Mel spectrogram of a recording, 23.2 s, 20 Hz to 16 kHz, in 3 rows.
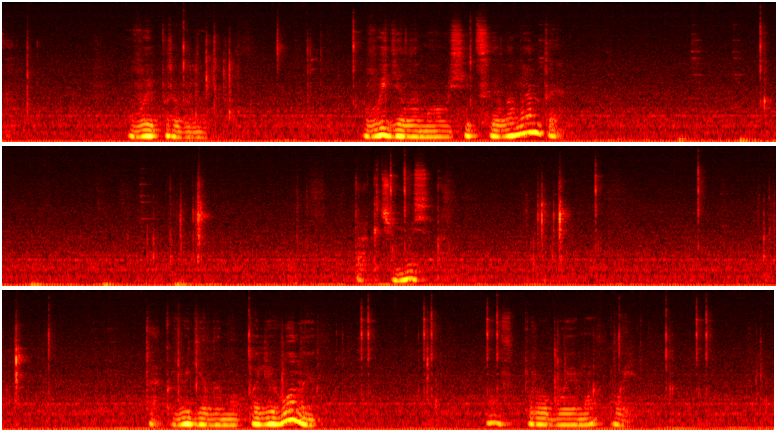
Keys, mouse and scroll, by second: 2.3 alt+z, 3.7 click, 11.8-13.3 drag, 13.3 alt+z, 16.1-19.2 middle drag, 19.3 click, 19.9 click, 20.5 alt+click, 21.9 middle click, 22.6 click.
